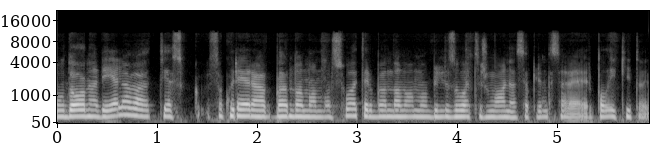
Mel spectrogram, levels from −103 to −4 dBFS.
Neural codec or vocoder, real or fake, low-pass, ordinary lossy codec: codec, 44.1 kHz, 2.6 kbps, SNAC; fake; 10.8 kHz; Opus, 32 kbps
